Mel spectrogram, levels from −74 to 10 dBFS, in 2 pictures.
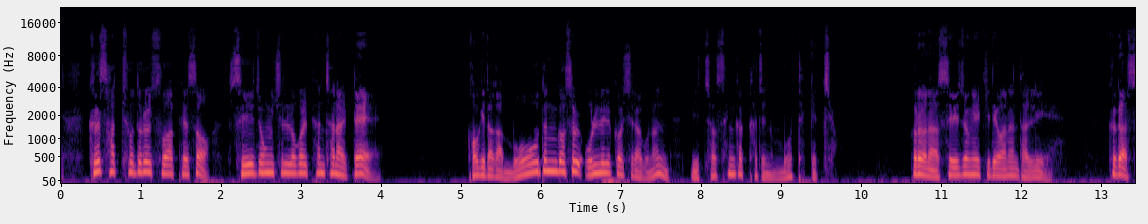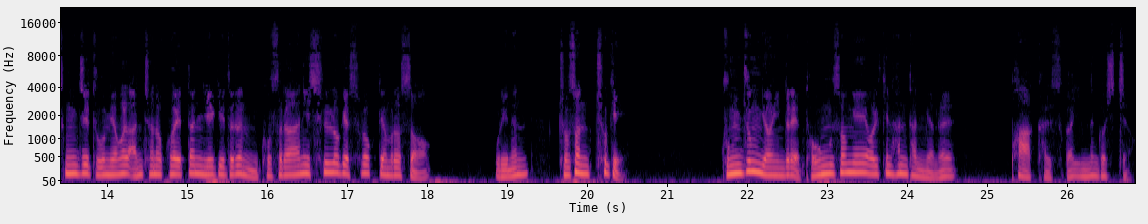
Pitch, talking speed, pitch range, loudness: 140 Hz, 265 characters per minute, 105-160 Hz, -26 LUFS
